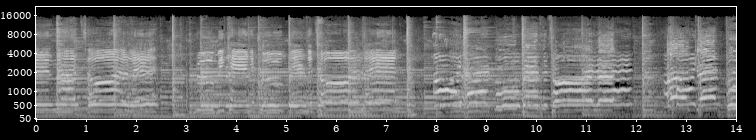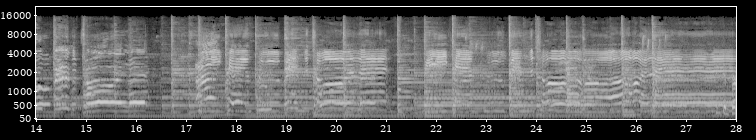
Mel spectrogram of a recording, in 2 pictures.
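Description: A woman and a man singing together to a strummed acoustic guitar.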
